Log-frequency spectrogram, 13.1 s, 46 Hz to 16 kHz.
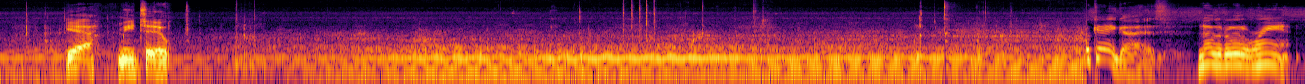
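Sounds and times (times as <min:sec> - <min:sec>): motor humming: 0:00.0 - 0:11.1
torque wrench ratchet clicks: 0:05.8 - 0:07.7.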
